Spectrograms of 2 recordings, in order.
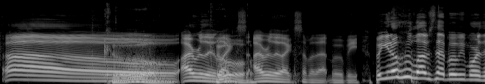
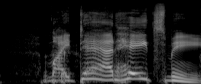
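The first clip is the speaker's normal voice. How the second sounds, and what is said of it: Impression of an animated movie character. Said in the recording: “my impression of Mario from that movie ... Good impression.”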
